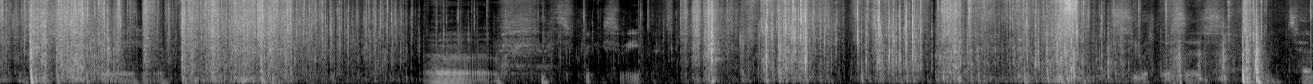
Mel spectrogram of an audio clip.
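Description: Plastic bags and packaging crinkling and rustling as goods are rummaged through and handled in a cardboard box, with a brief murmured voice about four seconds in.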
